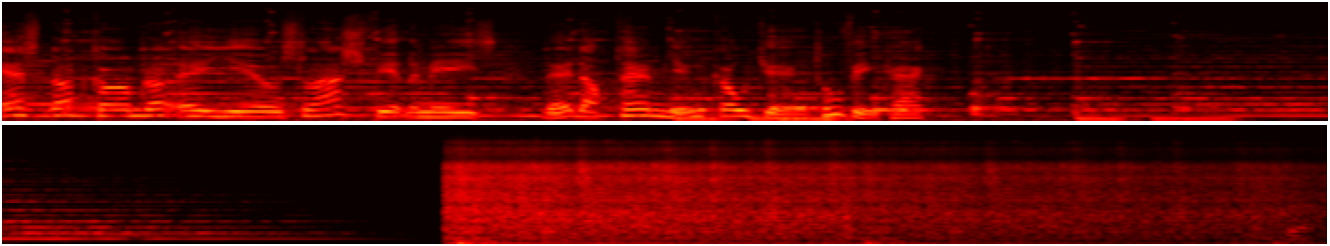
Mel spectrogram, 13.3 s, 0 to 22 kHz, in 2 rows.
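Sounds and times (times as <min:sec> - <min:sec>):
speech: 0:00.0 - 0:04.8
short musical tone: 0:00.0 - 0:08.7
heavy rain on a tin roof: 0:08.9 - 0:13.2.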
